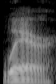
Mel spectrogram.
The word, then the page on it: where: English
